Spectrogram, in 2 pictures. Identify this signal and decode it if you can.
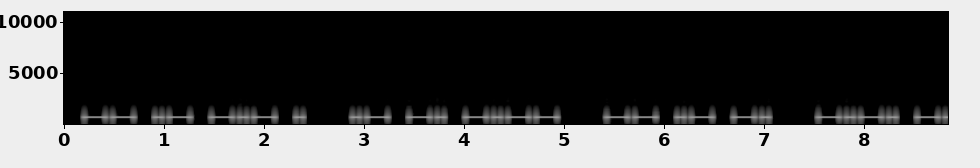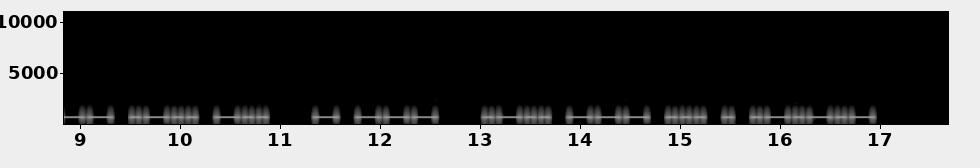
Morse code, heard as a keyed tone, about 17 wpm, 700 Hz. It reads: MAKE ANY MAN COLD TO LOSE.
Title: Sentences from Top 1100 Words 17wpm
